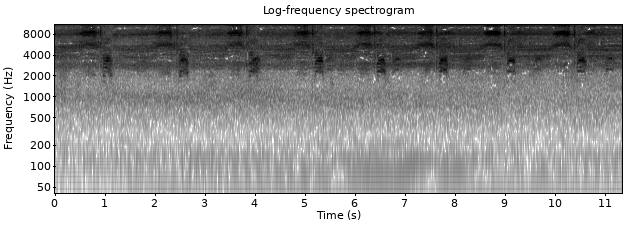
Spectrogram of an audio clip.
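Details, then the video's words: Cicadas calling loudly once the rain has stopped: a dense, hissing high-pitched chorus with louder buzzy pulses swelling roughly every second and a half over a steady low hum. "REAL SOUND 매미소리"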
